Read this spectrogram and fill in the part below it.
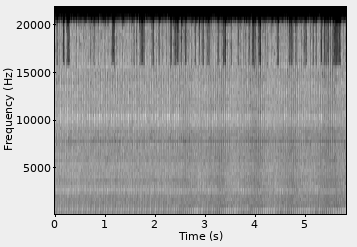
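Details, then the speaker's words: Sportsman 2000 W four-stroke generator sitting on grass, under a 1500 W space heater load before repair: steady drone, then speed swings about once a second; governor hunting, worsened by lean fuel. The governor is thought to be too sensitive and to overreact, bogging the engine. "e problem I think with the governor is that it's too sensitive so I'm going to move the spring to here and hopefully that'll make it CU because what happens is it responds too violently and then it buls the engine down"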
